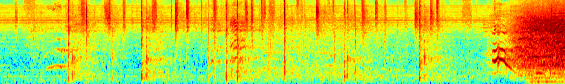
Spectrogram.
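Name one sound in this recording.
A tennis ball is struck sharply by rackets.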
